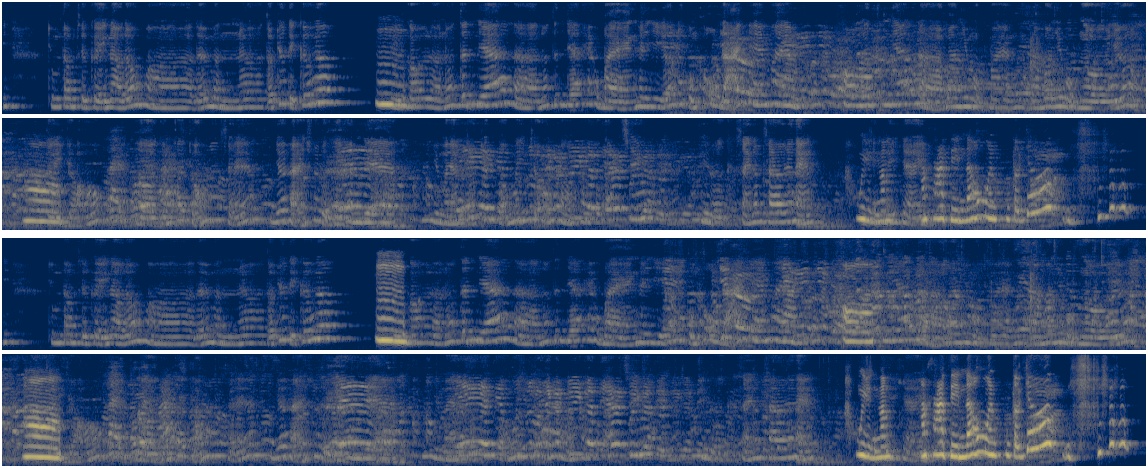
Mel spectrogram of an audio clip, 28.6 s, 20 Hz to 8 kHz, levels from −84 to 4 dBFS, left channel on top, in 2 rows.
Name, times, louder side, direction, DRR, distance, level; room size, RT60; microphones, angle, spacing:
voice 1, 0.0-4.2 4.8-14.4 14.9-15.6 15.9-24.6 25.0-25.9, left 1 dB, 75° left, 1.9 m, -40 dB
voice 2, 4.7-5.1 10.5-10.9 14.5-15.0 25.0-25.4 25.8-28.4, right 7 dB, 80° right, 0.3 m, -23 dB
sound 1, 8.2-27.6, right 3 dB, 60° right, 1.6 m, -41 dB
18.0 x 6.2 x 2.6 m
head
